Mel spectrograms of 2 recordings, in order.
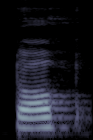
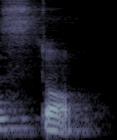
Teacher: यह allophone aspirated है और यह एलोफोन अनएस्पिरेटेड है। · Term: पफ ऑफ एयर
